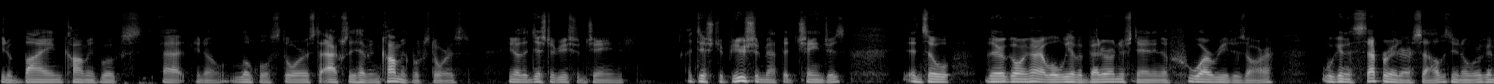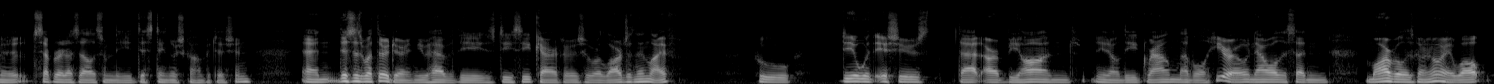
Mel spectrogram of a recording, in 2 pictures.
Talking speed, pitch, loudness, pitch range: 200 wpm, 110 Hz, -30 LUFS, 100-120 Hz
